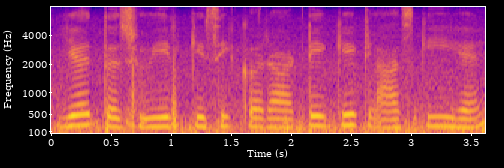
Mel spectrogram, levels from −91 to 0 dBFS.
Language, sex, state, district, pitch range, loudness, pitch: Hindi, female, Gujarat, Valsad, 200-225 Hz, -15 LUFS, 215 Hz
